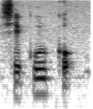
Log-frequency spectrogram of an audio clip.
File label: moon, chamacoco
